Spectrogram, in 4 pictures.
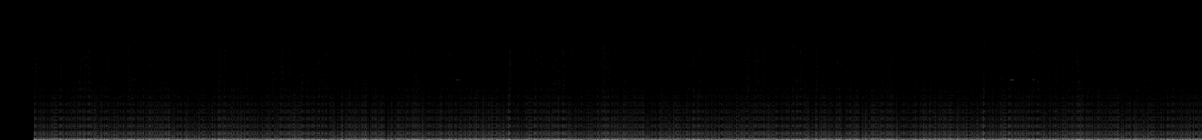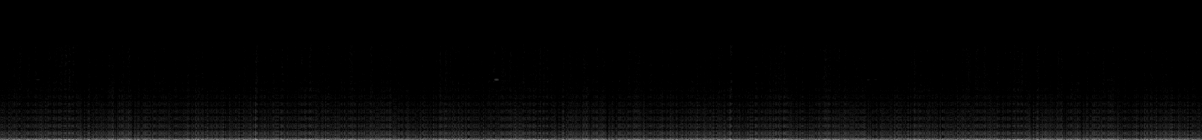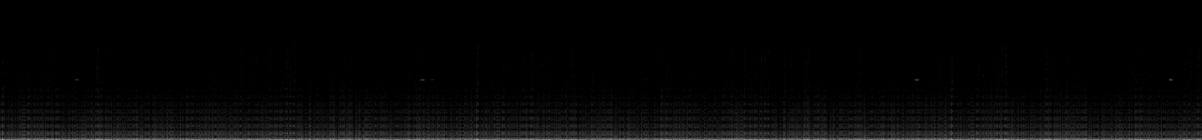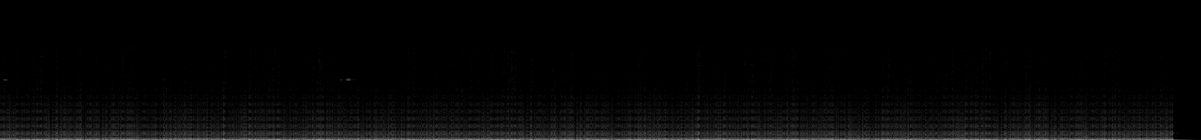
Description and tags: noise ambient
Just playing wiht brown noise...
ambience, ambient, atmosphere, brown-noise, dark, lo-fi, noise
